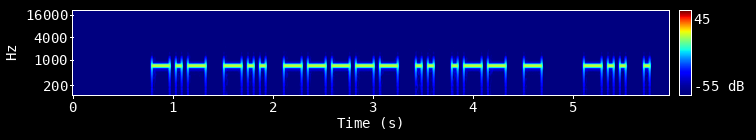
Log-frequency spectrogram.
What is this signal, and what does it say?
Morse code, heard as a keyed tone, about 20 wpm, 700 Hz. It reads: KD0IWT DE
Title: USA Callsign DE Callsign - 6 Characters - 20wpm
